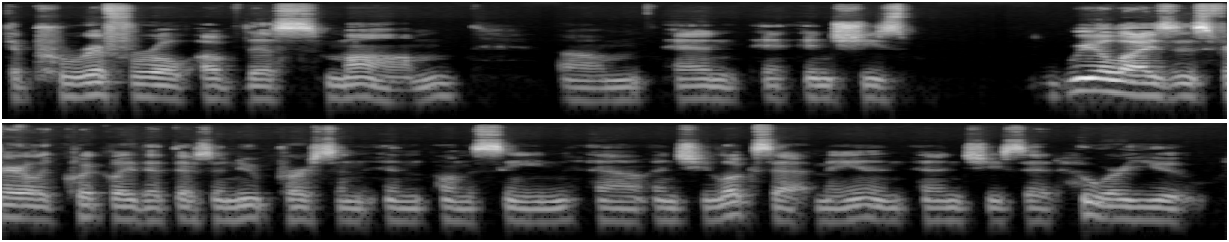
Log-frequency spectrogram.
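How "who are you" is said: play-acted curt, blunt and abrupt. Retelling what a mother at the scene asked: imitating a blunt question. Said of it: "in kind of a blunt".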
